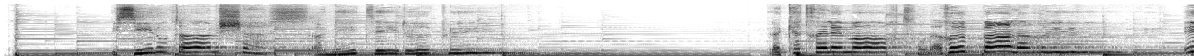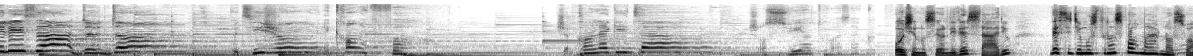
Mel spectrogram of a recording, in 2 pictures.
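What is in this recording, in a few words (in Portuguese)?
aniversario PARA NETA FEM, telemensagem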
